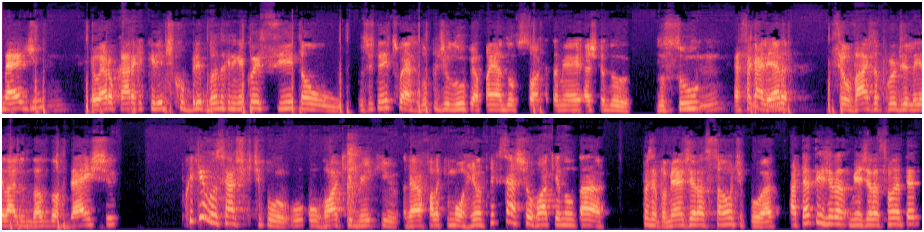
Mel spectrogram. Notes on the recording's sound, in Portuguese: conversa retirada de uma live no insta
